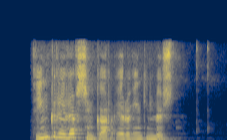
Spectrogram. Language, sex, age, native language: Icelandic, female, 50-59, Icelandic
